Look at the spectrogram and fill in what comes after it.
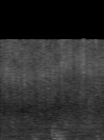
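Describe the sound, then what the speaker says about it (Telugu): Onions sizzling in hot oil in a pan for onion salan, a steady, dense frying hiss that fills the whole stretch with faint stirring movement underneath. "ఉల్లిపాయలు మొత్తం వేసి వేగనివ్వాలి"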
